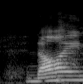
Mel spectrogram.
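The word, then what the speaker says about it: nein: German and oh yeah nine is how you say no in German which that sounds a little bit weird for English speakers because nine is a number yep and then how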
